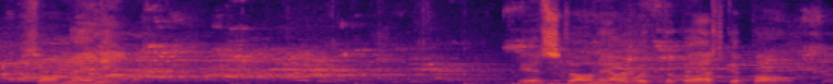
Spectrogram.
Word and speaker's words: Somani: Her last name is pronounced Somani.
